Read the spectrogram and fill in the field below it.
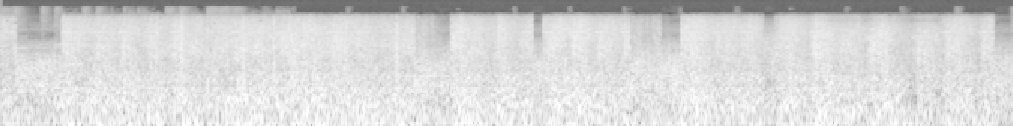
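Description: Loud game battle effects crash and whoosh constantly.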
